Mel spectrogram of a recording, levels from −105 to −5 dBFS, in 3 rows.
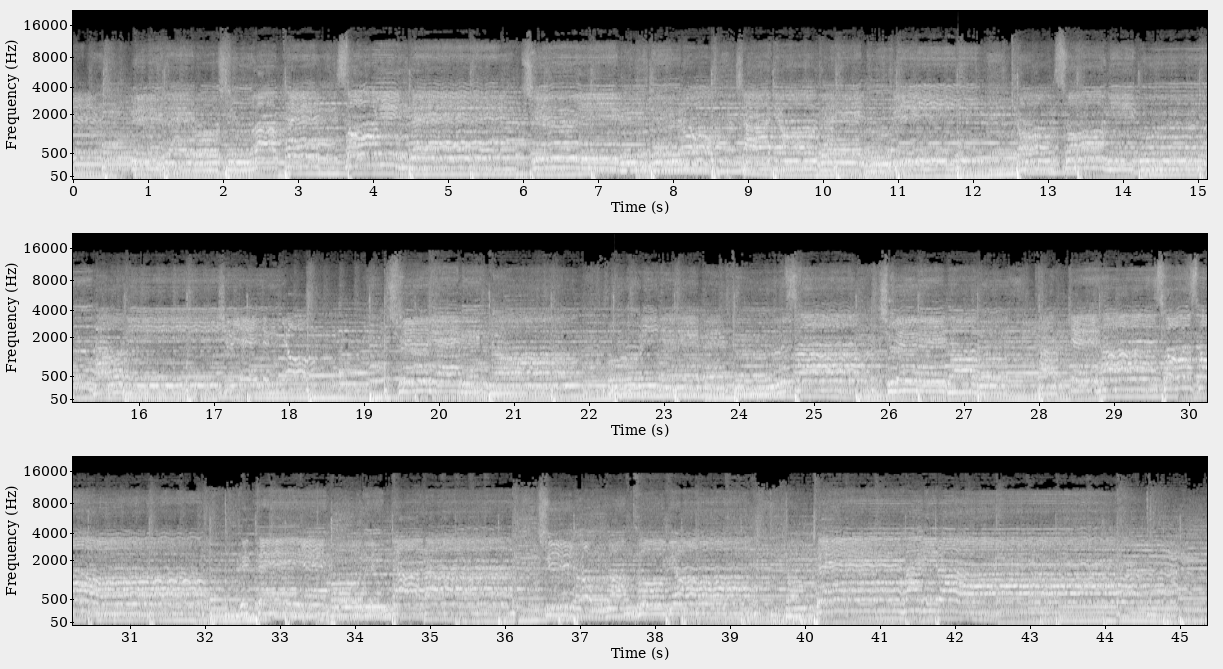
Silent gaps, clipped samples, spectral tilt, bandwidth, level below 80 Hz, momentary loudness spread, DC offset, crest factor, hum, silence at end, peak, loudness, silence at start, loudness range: none; under 0.1%; -5.5 dB/octave; 15 kHz; -24 dBFS; 2 LU; under 0.1%; 14 dB; none; 0 s; 0 dBFS; -14 LUFS; 0 s; 1 LU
